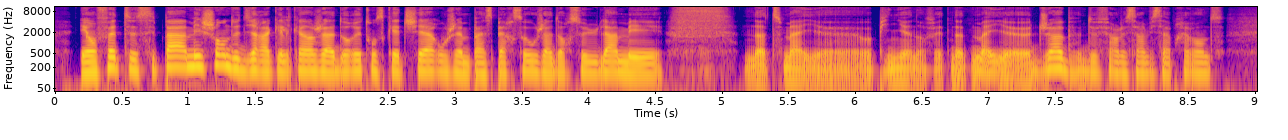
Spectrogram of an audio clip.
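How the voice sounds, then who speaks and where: Vocal fry runs through a woman's very deep, low voice. Her intonation is lively. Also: fairly quick pace. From Alsace, Mulhouse. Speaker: comedian and actress. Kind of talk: interview conversation. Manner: animated.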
